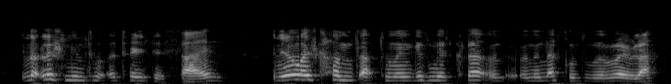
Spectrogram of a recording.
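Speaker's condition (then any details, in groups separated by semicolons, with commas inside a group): Cerebral palsy; difficulties communicating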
